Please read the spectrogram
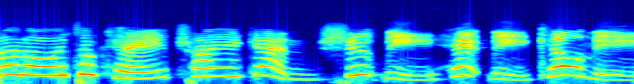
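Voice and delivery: high-pitched witch voice. Retelling a story where a witch's voice taunts a shooter: imitating the witch's voice. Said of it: "So the witch is like, or this voice is like".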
